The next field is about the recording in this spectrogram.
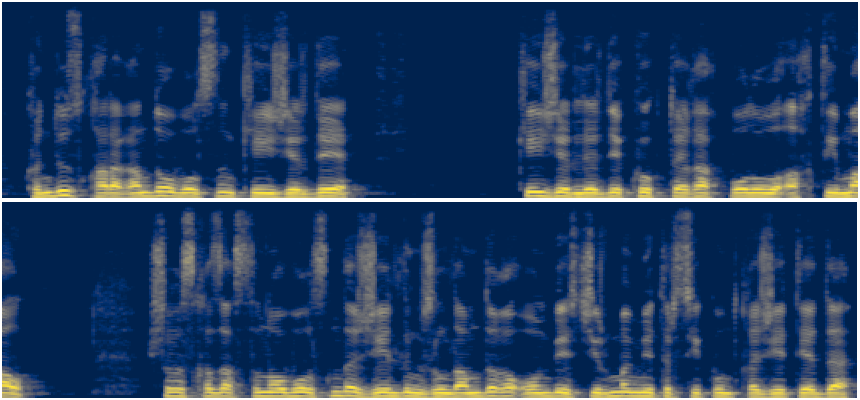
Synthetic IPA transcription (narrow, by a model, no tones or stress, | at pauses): kʲʰʏnd̪ʏzqʰɑɾɑʁɑnd̪ɑwo̞blˠəsənəɴj | kʲʰe̞jʒe̞ɾle̞ɾd̪e̞kʲʰɵk̚t̪ʰɑjʁɑq̚bo̞lˠuəʔəqt̪ijmɑlˠ | ʃəʁəsqʰɑzɑqst̪ɑnwo̞blˠəsənd̪ɑʒe̞ld̪ɪŋʒəlˠd̪ɑmd̪əʁəwʔo̞nbe̞sʒijəɾmɑmʲe̞t̪rsʲe̞kunt̪̚qɑʒe̞t̪e̞d̪ɪ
